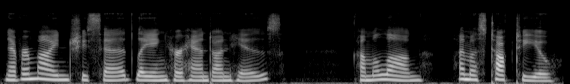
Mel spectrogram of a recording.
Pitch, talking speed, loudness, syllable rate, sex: 200 Hz, 170 wpm, -19 LUFS, 4.0 syllables/s, female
